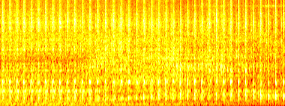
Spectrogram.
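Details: Rescue car engine running with uneven pulsing chuff about three times a second, dull beat not sharp knock; owner thought it sounded like a miss, later smelled coolant and suspects blown head gasket, unconfirmed.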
